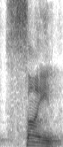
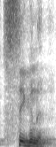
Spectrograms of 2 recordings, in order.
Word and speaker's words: sign: सबसे पहला SIGN, इसे क्या पढ़ेंगे साइन ना कि सिग्न, क्या पढ़ेंगे साइन।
